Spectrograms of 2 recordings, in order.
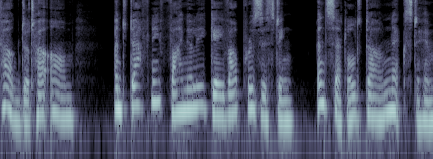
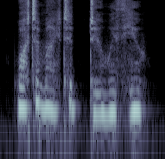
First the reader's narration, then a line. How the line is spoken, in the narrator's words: she whispered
